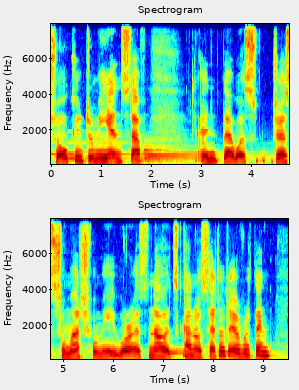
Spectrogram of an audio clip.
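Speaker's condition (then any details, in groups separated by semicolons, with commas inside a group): Severe traumatic brain injury; severe, right-sided ataxia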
